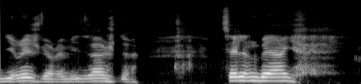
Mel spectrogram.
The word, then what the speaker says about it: Zellenberg: Je me dirige vers le village de Zellenberg. Zélambert, si je prononce à la française. Ou Zelapurik. Zelapurik en alsacien.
